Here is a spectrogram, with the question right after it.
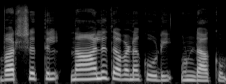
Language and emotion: Malayalam, neutral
